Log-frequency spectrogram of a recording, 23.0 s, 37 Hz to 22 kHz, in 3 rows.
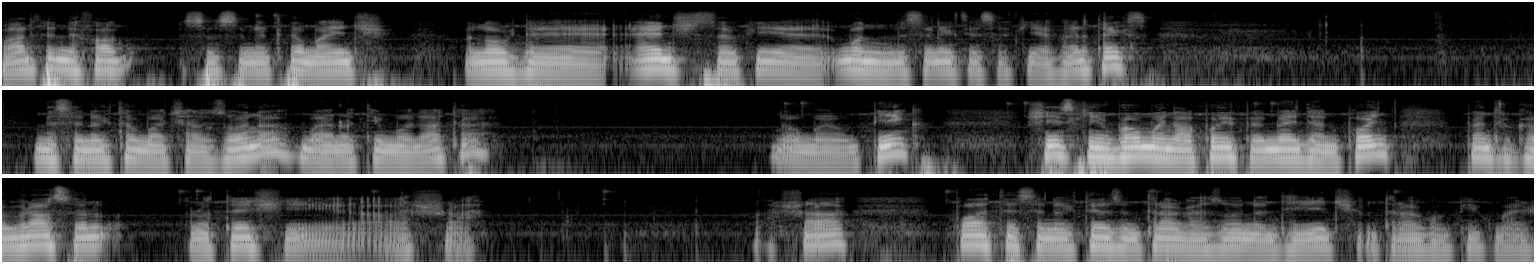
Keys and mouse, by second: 5.6 b, 8.3 KP_3, 10.3 r, 12.7-14.6 drag, 15.1 r, 16.3 click, 19.7 b.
